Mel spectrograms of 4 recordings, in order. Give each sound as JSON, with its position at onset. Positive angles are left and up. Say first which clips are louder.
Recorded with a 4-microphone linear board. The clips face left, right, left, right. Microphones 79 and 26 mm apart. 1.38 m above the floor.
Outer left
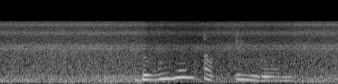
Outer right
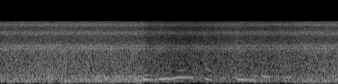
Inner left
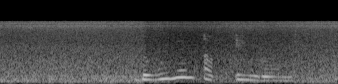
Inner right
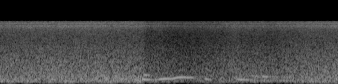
{"t": 1.4, "sound": "a woman speaking", "louder": "outer left 12 dB, inner left 9 dB", "side_deg": 75}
